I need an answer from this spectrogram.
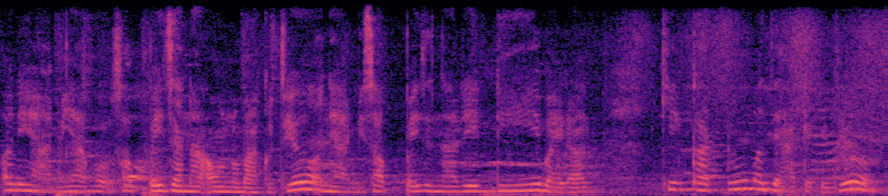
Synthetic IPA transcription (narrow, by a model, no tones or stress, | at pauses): ʌniɦamiʌbʌsʌbːʌjd͡zʌnaʔa̰wnubʱakot̪ʰijoʌniɦamisʌbːʌjd͡zʌnareɖibʱʌjɾʌ | kekaʈnumʌd̪ʱeɦaʈekot̪ʰijo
